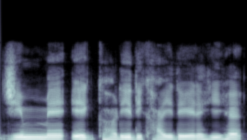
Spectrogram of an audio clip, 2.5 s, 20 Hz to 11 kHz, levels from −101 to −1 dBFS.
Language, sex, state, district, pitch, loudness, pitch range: Hindi, male, Assam, Kamrup Metropolitan, 130 Hz, -13 LUFS, 125-135 Hz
